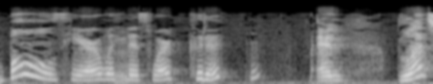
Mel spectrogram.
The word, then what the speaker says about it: 그릇: And let's say 그릇 is very difficult to pronounce. Right. 그릇. Okay, you've got that vowel that's very difficult to pronounce in English. 그릇 for those of us who speak other languages.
